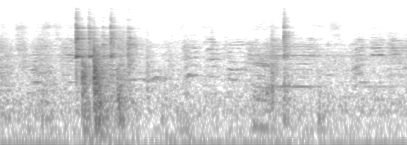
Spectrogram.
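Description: Kitchenware clinking: a quick cluster of clinks about a second in and another smaller one near the end, as cups and a mixing bowl are handled.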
